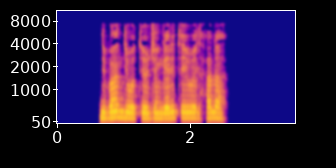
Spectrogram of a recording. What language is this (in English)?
Pashto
